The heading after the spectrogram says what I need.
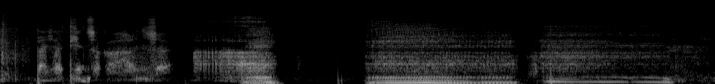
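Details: Loud, rough, low-pitched snoring with long rattling inhalations from several sleepers in a shared dormitory bunk room at a 3000 m mountain camp, at night; snoring.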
